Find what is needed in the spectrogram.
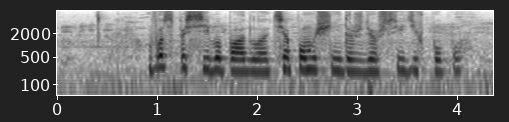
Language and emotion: Russian, angry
